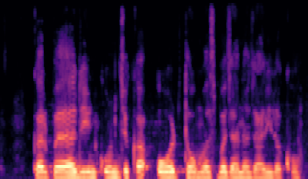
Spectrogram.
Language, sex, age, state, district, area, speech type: Hindi, female, 18-30, Madhya Pradesh, Ujjain, rural, read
